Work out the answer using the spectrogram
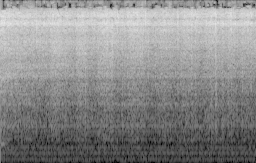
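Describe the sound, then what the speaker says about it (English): A beef patty for a quarter pounder with cheese fries in an oiled pan, giving a steady, close, dense sizzle with grease popping throughout and no talking. "Grease popping everywhere."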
